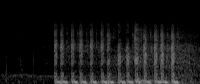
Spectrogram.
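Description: Rapid automatic gunfire in PUBG on a snow map, a dense burst of close, loud shots starting abruptly and rattling steadily for about a second and a half before cutting off.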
